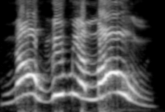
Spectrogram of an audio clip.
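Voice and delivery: high, loud mock yell; loud pleading refusal. Dieter to the treat in the cabinet, loud protest.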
